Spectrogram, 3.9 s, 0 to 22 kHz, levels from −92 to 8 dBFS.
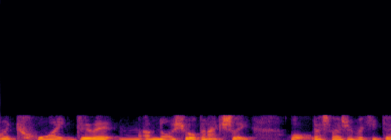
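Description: Speech, carried throughout by the G.729 codec at 8 kbit/s, with plainly audible damage: nothing above 4 kHz survives, and the voice has a rough, slightly synthetic grain from being rebuilt out of a vocal tract filter, a pitch predictor and a few pulses per frame. A plain low-pass filter would only dull the sound, not roughen it. From 2.99 to 3.14 s, just after "actually what", VoIP packet loss concealed by the speech codec takes over. About 120 ms of audio is gone, which fits four lost packets, and the decoder stretches the last sound into a buzzy tone or coloured noise that fades. This differs from a bare dropout, which would leave silence, and the voice stays weakened briefly after the packets return.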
